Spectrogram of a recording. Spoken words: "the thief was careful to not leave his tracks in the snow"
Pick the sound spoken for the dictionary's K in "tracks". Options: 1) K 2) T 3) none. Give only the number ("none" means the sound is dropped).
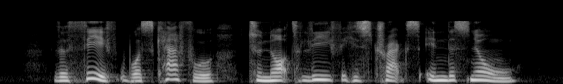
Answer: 1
